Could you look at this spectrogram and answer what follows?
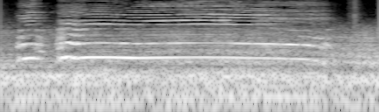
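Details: One Gold Brahma breeding hen: a long, steady, drawn-out tonal call lasting about two seconds and falling slightly at the end, preceded by a short note, over a constant low rumbling background.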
